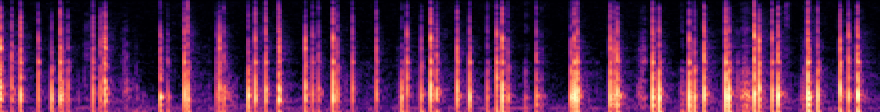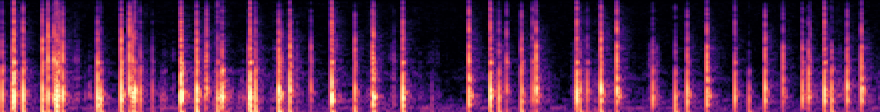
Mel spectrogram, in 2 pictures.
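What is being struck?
Paper gift bag.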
